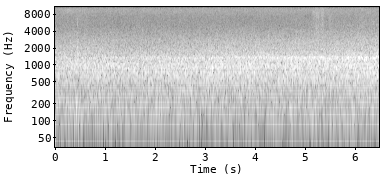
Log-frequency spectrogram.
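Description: Electric commuter train approaching on curved track, its running noise growing steadily louder. A steady high-pitched whine comes up from about halfway through and strengthens toward the end.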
